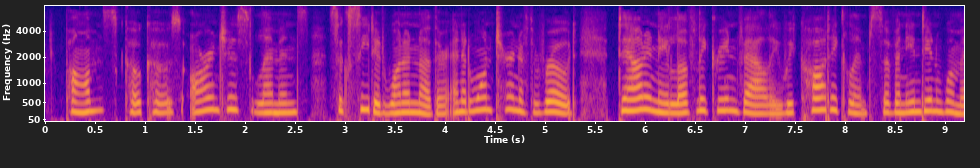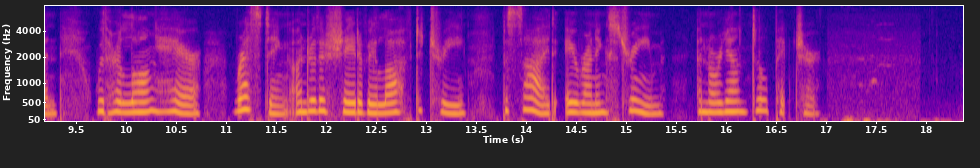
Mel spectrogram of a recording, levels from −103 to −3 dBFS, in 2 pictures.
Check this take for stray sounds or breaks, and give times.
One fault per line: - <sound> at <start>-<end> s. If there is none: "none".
- squeak at 17.1-17.8 s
